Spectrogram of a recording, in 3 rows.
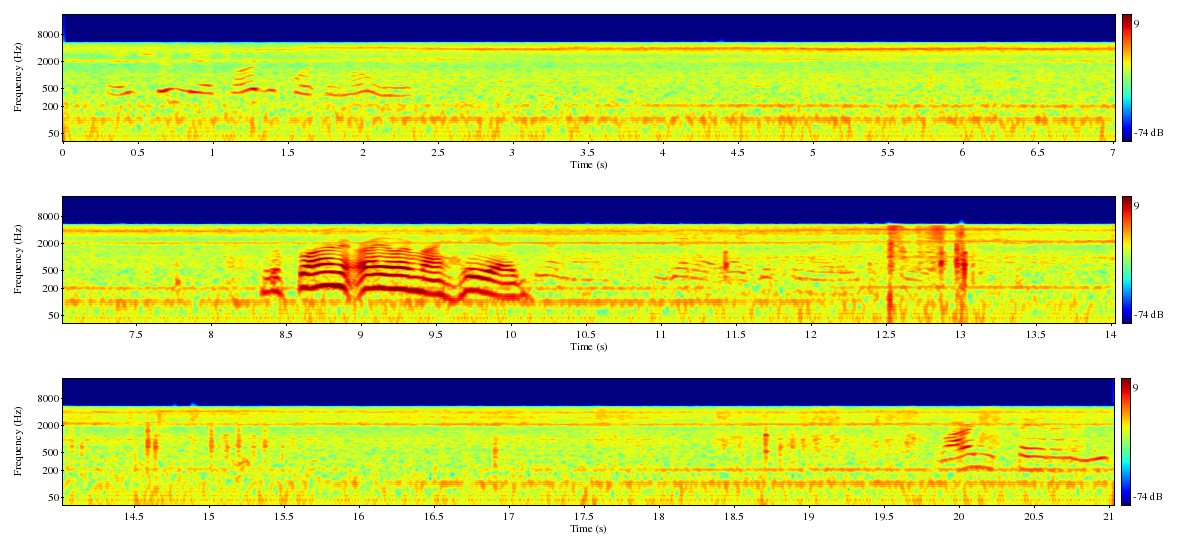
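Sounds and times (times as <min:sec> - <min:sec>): toy helicopter whine: 0:00.0 - 0:21.0.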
